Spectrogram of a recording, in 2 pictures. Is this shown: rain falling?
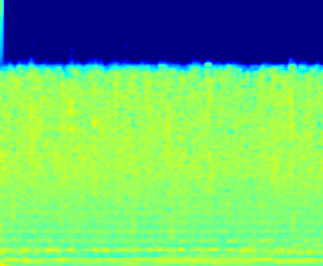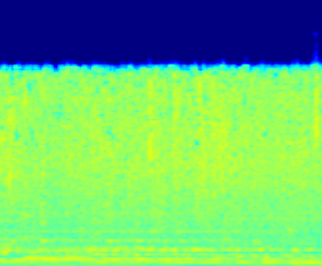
yes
